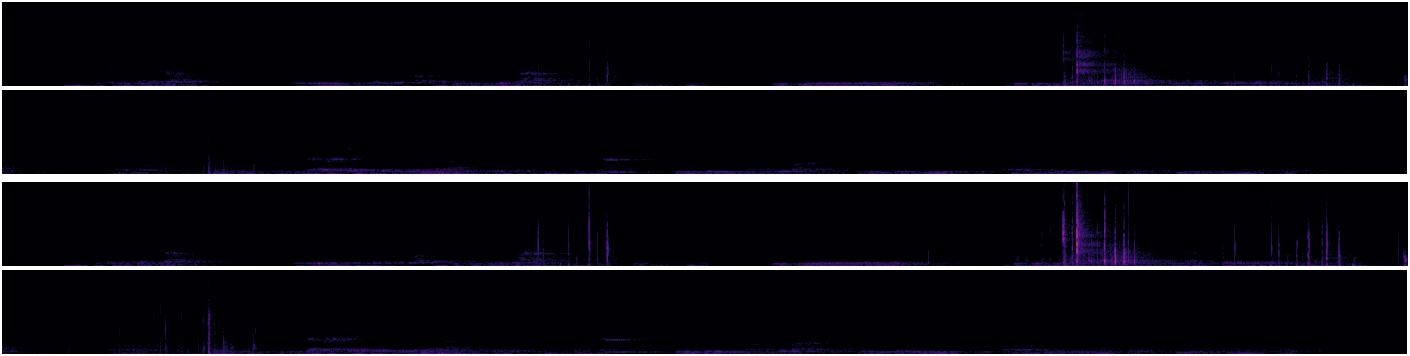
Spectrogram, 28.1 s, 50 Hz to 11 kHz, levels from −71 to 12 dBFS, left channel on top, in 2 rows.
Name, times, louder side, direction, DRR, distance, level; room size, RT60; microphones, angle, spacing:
voice 1, 0.6-1.9 2.9-5.5 7.7-8.6 10.0-13.3 17.1-19.7 20.0-20.2, equal, 10° right, -7 dB, 2.0 m, -58 dB
voice 2, 3.0-3.5 5.9-7.1 7.7-9.0 12.2-12.3 14.0-14.1 15.1-15.7 16.1-17.1 19.5-20.0 20.8-23.6 24.0-27.0, equal, 85° right, -7 dB, 1.8 m, -60 dB
sound 1, 5.2-6.2 9.3-9.4 9.8-11.5 12.1-13.6 14.0-16.6 16.9-17.0, right 7 dB, 65° right, 0.4 m, -49 dB
10.0 x 8.8 x 4.9 m, 2.6 s
head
